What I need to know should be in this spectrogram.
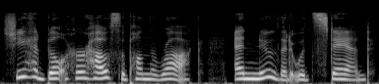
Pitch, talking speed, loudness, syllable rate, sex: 260 Hz, 220 wpm, -17 LUFS, 4.9 syllables/s, female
